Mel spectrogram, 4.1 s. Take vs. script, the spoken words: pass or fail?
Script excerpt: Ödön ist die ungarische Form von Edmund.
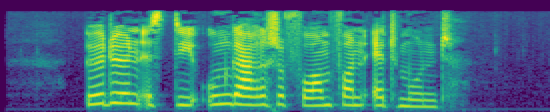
pass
